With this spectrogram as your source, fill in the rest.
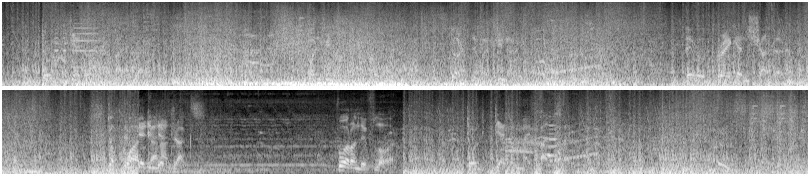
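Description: Explosions boom and rumble in a game battle.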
